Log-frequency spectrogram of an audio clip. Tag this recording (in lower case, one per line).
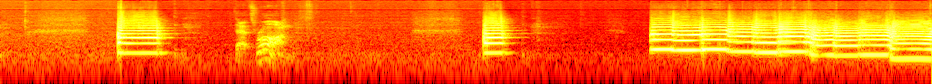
playing cornet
